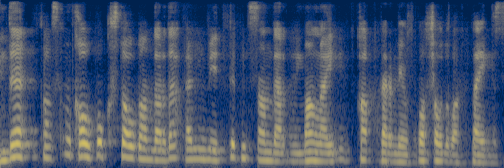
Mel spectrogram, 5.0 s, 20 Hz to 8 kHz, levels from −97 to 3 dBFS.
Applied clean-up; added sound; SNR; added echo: neural mask model DeepFilterNet 3.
